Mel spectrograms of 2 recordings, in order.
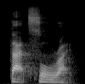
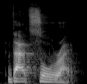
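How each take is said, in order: Both takes have the same delivery.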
